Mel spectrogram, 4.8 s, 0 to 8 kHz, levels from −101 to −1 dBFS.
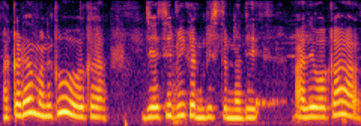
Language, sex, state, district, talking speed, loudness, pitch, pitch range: Telugu, female, Andhra Pradesh, Annamaya, 85 wpm, -13 LUFS, 235 Hz, 220-275 Hz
